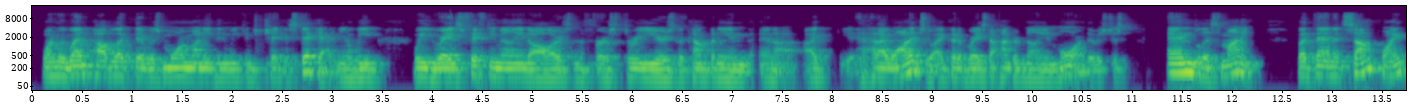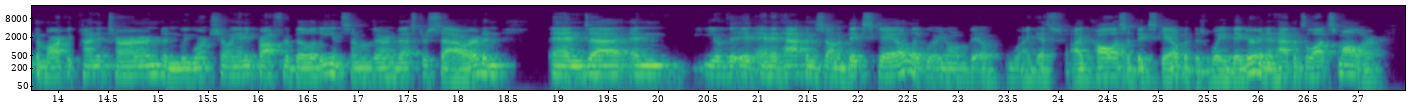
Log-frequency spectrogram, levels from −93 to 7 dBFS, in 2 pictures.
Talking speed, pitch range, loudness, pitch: 240 wpm, 95-120 Hz, -21 LUFS, 105 Hz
